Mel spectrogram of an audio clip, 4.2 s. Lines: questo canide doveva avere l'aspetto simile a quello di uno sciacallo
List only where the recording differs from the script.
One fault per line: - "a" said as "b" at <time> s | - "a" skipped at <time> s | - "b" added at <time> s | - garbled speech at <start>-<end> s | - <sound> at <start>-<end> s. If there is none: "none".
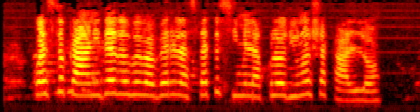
none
